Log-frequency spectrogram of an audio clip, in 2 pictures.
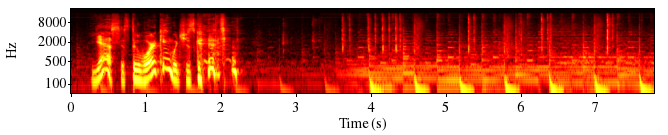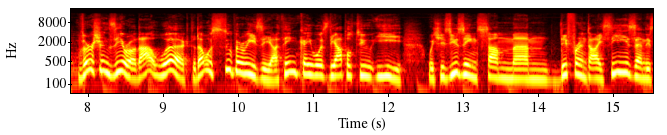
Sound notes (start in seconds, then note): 1.7 laughs; 3.5 keyboard clicking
